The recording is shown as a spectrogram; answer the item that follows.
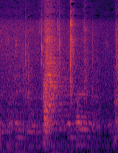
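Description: A fluorescent-fixture starter twisted out of its socket by hand: a sharp click about a second in and a smaller one shortly after.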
